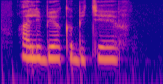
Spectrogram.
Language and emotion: Russian, neutral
